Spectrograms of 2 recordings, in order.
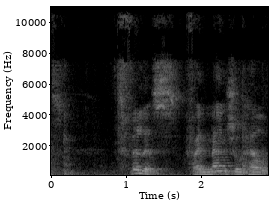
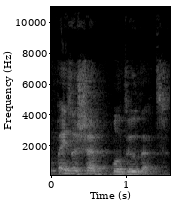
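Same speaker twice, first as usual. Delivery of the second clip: normal talking voice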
